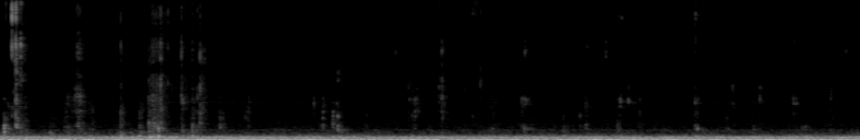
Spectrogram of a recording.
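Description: A person chewing a mouthful of apple pie, with faint, scattered small mouth clicks. A steady low hum runs underneath.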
